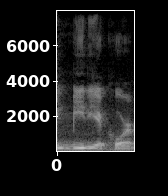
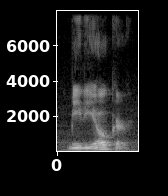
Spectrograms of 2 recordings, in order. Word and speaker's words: mediocre: now uh mediocre God I always mispronounce that word my brain I always say media core but I know it's mediocre God I gotta look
